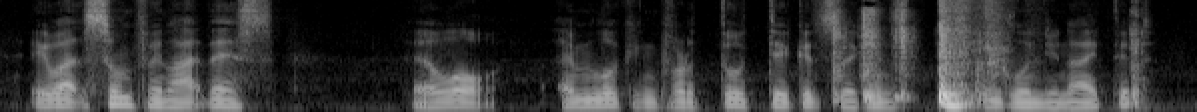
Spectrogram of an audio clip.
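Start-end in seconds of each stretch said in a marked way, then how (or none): 2.1-5.8 put-on Ukrainian accent, a best attempt. Retelling phoning for england game tickets while putting on a ukrainian voice. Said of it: "put on my best ukrainian voice".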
